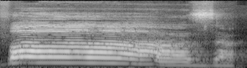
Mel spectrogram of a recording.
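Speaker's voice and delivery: Ваза with a long, high, loud first а; stress on first syllable. Shown as a demonstration. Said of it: "Куди буде наголос?". (Ваза з протяжним голосним наголосом на перше а)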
